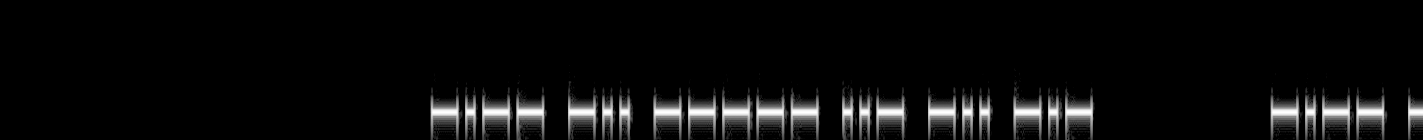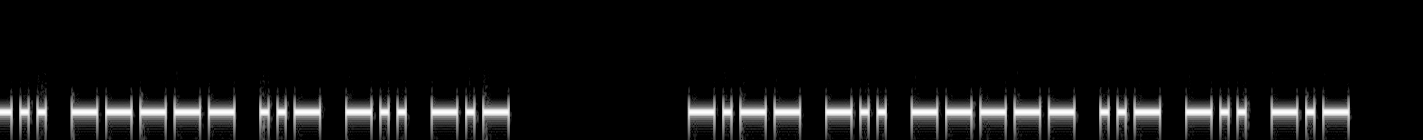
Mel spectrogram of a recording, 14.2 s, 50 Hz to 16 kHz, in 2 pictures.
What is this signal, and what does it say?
Morse code, heard as a keyed tone, about 28 wpm, 700 Hz. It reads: YD0UDK YD0UDK YD0UDK
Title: DXCC-100 Call Signs - 6 Characters - Repeated 3x - 28wpm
